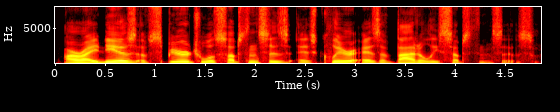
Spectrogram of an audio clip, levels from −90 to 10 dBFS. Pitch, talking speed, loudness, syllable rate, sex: 115 Hz, 135 wpm, -17 LUFS, 4.4 syllables/s, male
